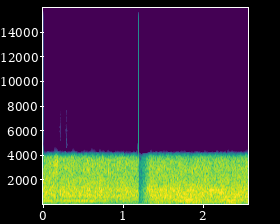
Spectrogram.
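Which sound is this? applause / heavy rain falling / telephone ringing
heavy rain falling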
